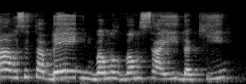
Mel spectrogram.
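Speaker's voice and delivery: usual speaking voice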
